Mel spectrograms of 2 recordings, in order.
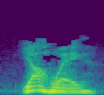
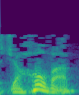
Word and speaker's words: Yahweh: Now sometimes the Old Testament in the King James sometimes uses a word that we pronounce as Jehovah, but if you look at the actual Hebrew text, the more accurate pronunciation of that which is a letter for letter and sound for sound, would be Yahweh.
